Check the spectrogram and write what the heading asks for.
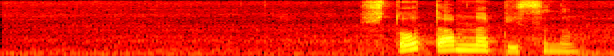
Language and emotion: Russian, neutral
